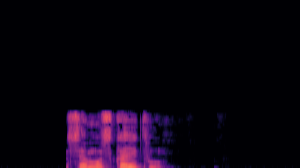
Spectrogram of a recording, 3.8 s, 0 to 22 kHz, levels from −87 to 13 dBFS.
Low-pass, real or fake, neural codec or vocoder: 7.2 kHz; real; none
